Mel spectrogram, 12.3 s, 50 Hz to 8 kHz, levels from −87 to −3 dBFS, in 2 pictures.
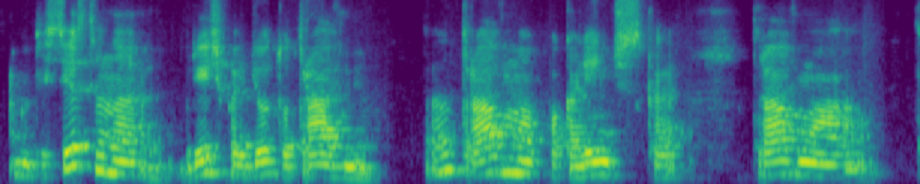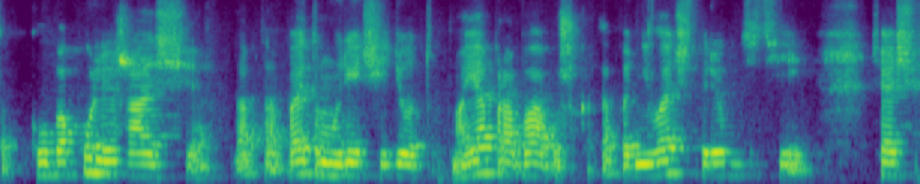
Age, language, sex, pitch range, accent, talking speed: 20-39, Russian, female, 135-165 Hz, native, 125 wpm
